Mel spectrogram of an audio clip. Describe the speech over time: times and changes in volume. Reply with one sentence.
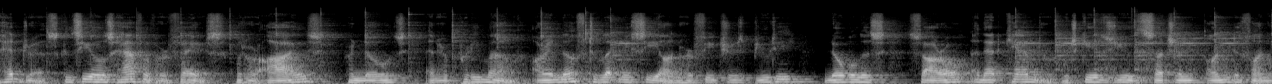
You can hear the talking from 0.0 to 12.6 s, at a steady volume.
